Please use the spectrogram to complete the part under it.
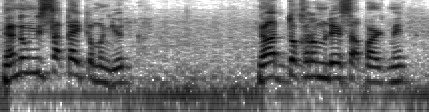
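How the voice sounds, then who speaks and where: Actor as an exasperated, high-voiced Cebuano man. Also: fast talker, noisy background, natural voice. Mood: reproachful. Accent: Filipino, Cebuano. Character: exasperated, defiant man torn between two women. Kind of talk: radio drama acting.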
